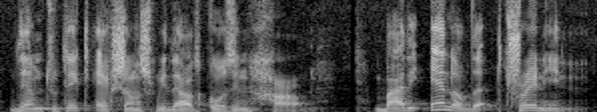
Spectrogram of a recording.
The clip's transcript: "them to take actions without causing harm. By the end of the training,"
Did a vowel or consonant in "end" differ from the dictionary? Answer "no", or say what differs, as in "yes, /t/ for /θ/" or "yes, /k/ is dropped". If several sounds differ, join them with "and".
no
